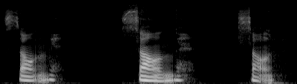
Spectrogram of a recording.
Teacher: para la G no es muy marcada como en el español.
